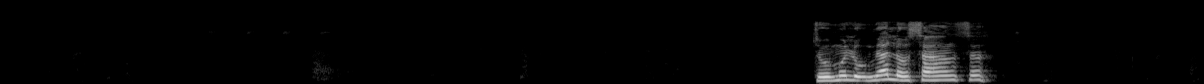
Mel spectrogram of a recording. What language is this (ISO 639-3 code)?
bfd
